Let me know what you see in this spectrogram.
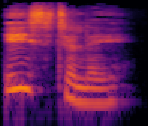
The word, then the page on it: easterly: British English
